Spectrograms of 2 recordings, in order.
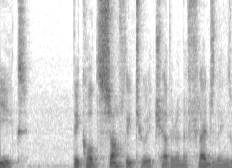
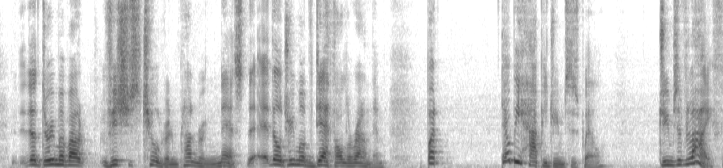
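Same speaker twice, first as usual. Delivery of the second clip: put-on higher young girl's voice, intent and a little louder; a girl sharing a vision, pitched up; Mina, earnest girl; 8 semitones higher, 5 dB louder than usual. A narrator's reading. Girl describing baby birds' dreams, in a higher voice.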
